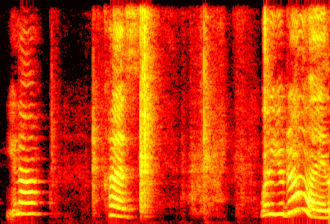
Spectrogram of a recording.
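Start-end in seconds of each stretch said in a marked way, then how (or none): 2.6-3.3 high, loud incredulous question; alarmed demand. Retold or imitated. Woman catching him FaceTiming, loud high demand. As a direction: raise the voice in disbelief.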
